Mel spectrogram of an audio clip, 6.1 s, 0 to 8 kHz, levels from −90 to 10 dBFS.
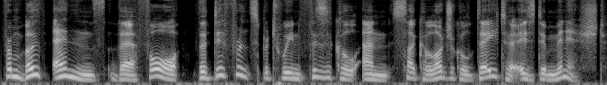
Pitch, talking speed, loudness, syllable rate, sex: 155 Hz, 130 wpm, -20 LUFS, 5.2 syllables/s, male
